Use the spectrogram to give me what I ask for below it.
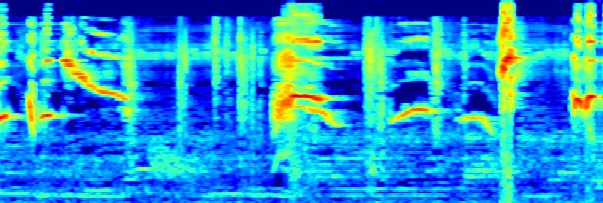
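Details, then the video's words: Singing greater green leafbird of Banyuwangi origin, ngentrok njambul style, giving long descending whistles, a loud rasping squawk, and smooth rising and falling whistled slurs between clicks. "Cucak Ijo Banyuwangi ngentrok njambul"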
